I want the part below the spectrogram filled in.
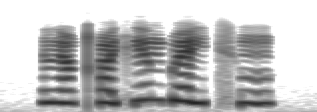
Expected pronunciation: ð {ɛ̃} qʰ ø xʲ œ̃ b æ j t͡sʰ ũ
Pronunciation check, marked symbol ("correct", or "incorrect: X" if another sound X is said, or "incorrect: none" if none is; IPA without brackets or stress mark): incorrect: æ̃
